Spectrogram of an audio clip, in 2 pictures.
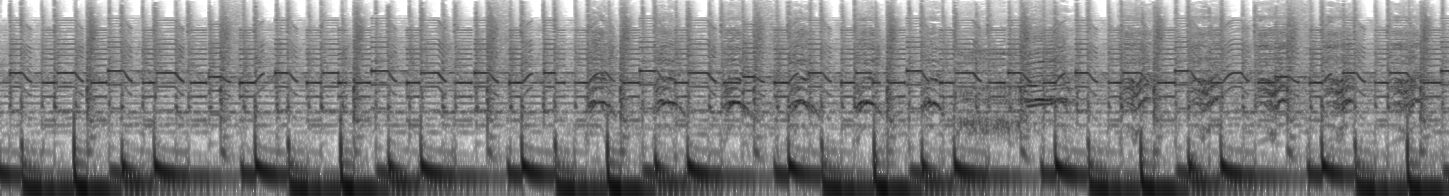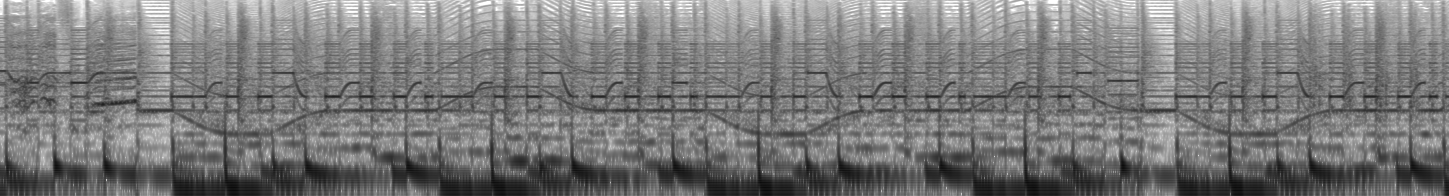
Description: punjabi tune

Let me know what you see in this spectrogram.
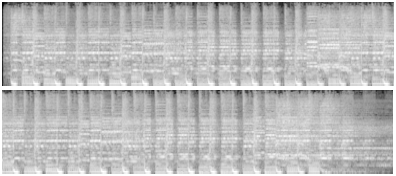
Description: polka

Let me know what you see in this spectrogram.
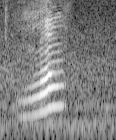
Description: Meow; Chat Roux

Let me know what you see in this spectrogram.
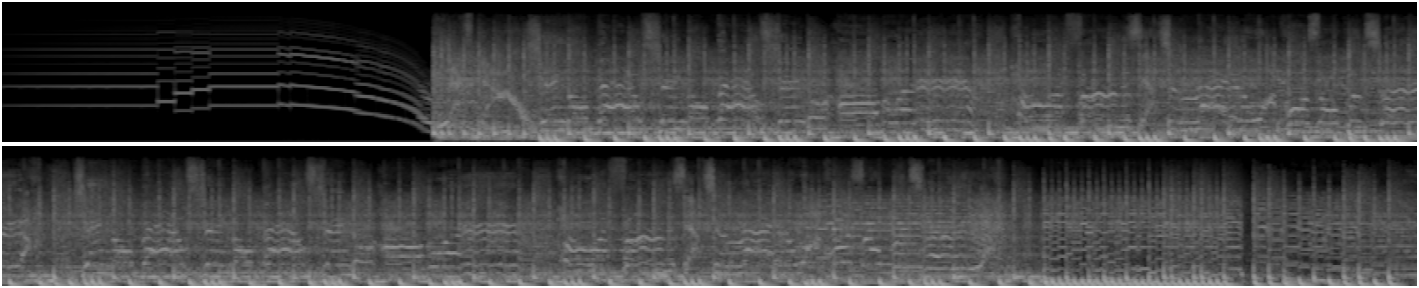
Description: christmas jinglebell; ringtones

